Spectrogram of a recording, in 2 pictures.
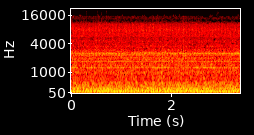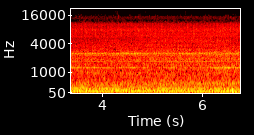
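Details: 2014 Ford FG XR6 idling after the alternator and power steering pump O-rings were replaced. Charging now reads about 14.5 V, up from a falling 12 to 10 V before, so the alternator was the fault. Even, steady idle with a low hum and no ticks or wavering: normal idle.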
